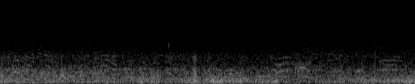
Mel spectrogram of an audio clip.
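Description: Outdoor rugby field ambience: distant voices of players and onlookers calling out, over a steady low rumble of wind on the microphone, with one short knock about two seconds in.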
